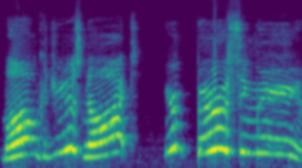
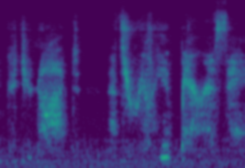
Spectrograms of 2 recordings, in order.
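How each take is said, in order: First: Loud, high, drawn-out mock complaint; embarrassed son. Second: Hushed, voiceless mock plea; mortified whisper. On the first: Eldest son yelling to mom from the deli, imitated embarrassed holler. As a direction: holler it across a store, imitating a mortified kid. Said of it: "there's my eldest son". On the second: Girls behind their mom begging her to stop, imitated mortified whisper. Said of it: "they look mortified".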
